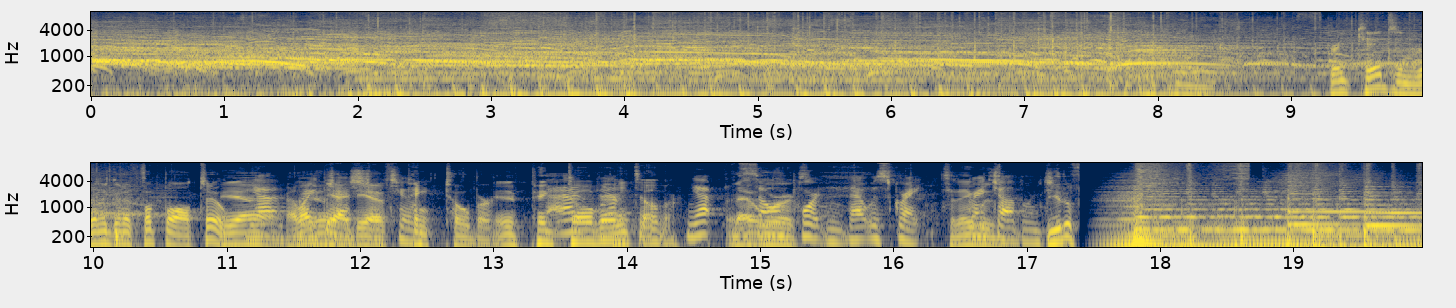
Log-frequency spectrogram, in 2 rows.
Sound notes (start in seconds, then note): 6.9 students cheering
